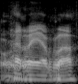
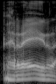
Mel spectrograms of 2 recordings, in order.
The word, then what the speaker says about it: Pereira: They roll the RS though like that. I'm pretty sure they It's like they roll. Pereira. Pereira.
